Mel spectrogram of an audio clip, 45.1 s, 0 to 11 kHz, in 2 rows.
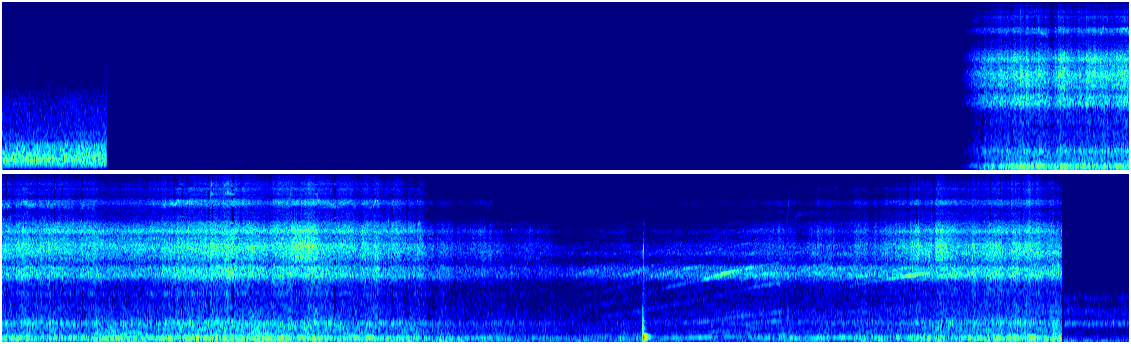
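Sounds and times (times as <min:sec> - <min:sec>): motorcycle engine accelerating: 0:33.9 - 0:43.5.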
